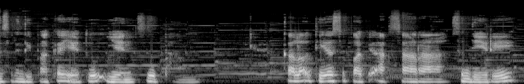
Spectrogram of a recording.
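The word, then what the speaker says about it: 怕: Artinya takut dan cara bacanya mirip dengan pai, jadi pa. Berarti masih ingat ya, bertepuk tangan itu kan juga pakai pai, artinya berhubungan dengan tangan, berarti tepuk tangan.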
